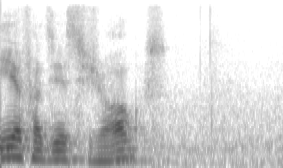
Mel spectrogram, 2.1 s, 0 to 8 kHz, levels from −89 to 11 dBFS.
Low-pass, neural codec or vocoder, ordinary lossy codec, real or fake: 7.2 kHz; none; none; real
